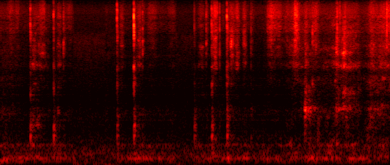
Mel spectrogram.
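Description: A pen writing on a board or tablet while math points are plotted, a string of quiet, close scratchy strokes and taps in irregular short bursts, faint and alone.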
